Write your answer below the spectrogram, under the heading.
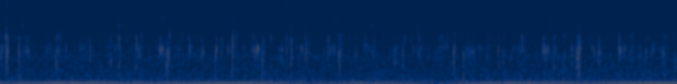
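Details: Thirsty house cat lapping water, giving a rapid run of soft, splashy tongue clicks, dense and slightly irregular, with a constant low mains hum beneath in a small room.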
